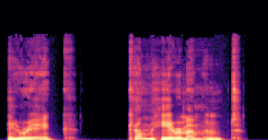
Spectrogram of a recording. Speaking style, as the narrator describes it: Then he said quietly

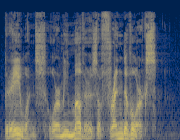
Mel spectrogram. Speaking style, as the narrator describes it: Brunner grumbled

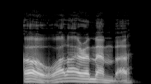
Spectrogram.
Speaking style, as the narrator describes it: Gaunt said

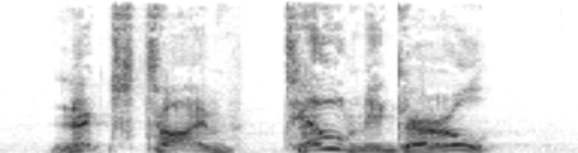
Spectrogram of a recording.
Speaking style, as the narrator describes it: Brunner roared at Catterby and spitted sand with every word

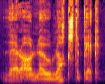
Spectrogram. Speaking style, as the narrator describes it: Treri snarled

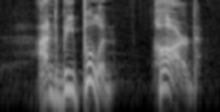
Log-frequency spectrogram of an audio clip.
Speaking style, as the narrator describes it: the dwarf roared

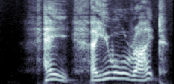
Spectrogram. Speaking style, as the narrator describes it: said Rincewind urgently

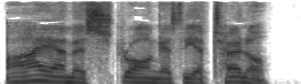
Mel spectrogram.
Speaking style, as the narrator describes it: Quenthal snapped back

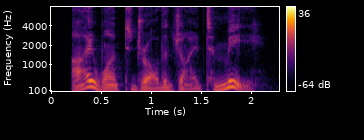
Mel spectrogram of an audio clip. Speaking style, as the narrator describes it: Drizzt said again, more firmly

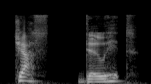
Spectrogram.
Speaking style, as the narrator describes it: he snapped

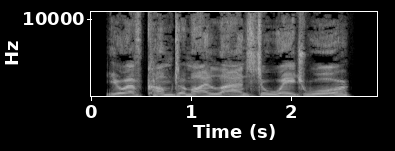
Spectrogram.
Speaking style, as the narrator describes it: Neverember lived up to his short-tempered reputation then, yelling

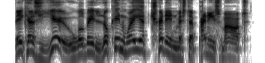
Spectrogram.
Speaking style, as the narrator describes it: roared Ridcully

